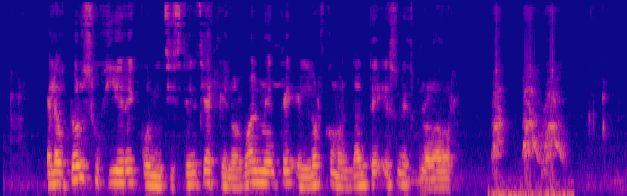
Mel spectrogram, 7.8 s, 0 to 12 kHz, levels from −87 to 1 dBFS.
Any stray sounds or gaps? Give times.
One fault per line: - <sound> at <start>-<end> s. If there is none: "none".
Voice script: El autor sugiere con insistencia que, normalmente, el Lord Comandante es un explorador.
- bark at 6.1-7.2 s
